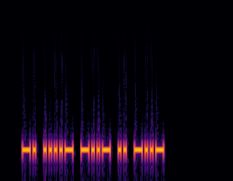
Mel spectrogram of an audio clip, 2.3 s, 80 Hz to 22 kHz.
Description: Morse code, heard as a keyed tone, about 41 wpm, 700 Hz. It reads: N4XIX
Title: USA Call Signs - 2x Character Spacing - 45wpm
